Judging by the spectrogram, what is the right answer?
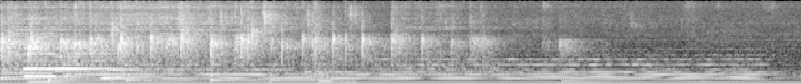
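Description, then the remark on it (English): An audience claps steadily for several seconds, a dense crackling wash of many hands, with sustained keyboard chords playing underneath and no voices. “Oh, that should be spontaneous clapping.”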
